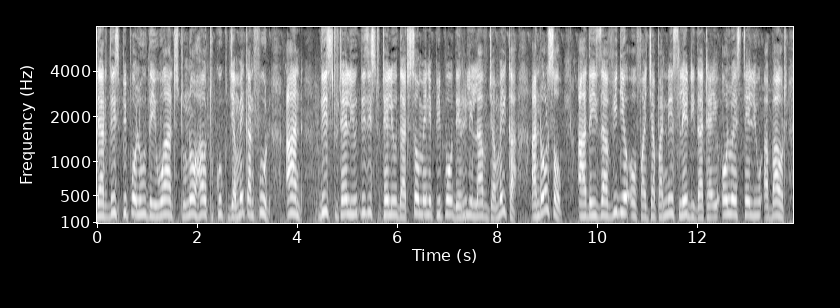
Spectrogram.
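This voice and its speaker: At a moderate pace, a high-pitched man speaks with fairly even intonation in a dry sound with no echo. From Kenya. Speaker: YouTuber. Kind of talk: video commentary. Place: open country. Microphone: phone near.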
